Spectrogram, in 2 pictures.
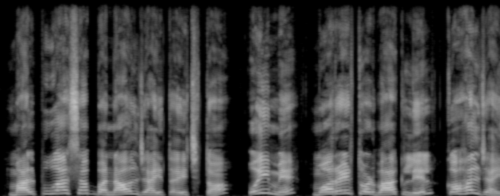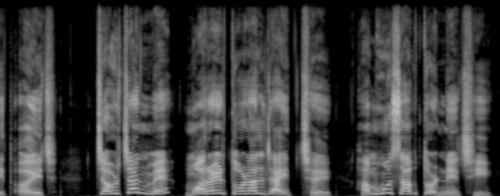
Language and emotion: Maithili, neutral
